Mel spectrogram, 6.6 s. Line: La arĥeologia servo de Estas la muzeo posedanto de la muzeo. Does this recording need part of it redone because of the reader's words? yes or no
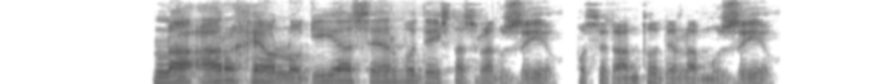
no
